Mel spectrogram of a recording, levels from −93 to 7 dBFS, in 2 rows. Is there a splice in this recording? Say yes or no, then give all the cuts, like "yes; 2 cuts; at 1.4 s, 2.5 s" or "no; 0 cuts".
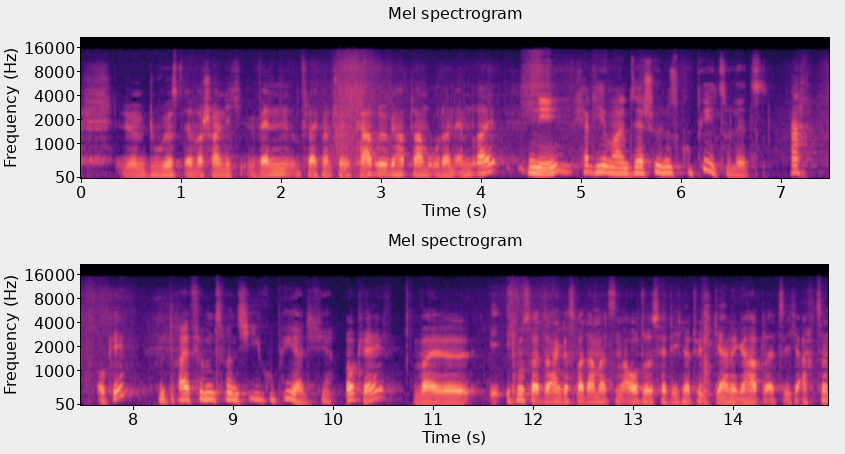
yes; 1 cut; at 1.0 s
